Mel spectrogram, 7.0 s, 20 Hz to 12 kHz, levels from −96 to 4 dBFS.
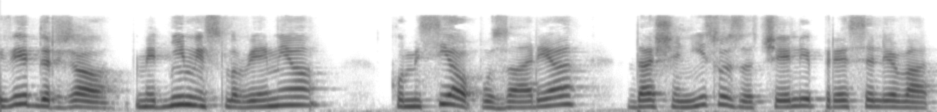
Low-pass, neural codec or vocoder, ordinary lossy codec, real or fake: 7.2 kHz; codec, 16 kHz, 2 kbps, X-Codec, HuBERT features, trained on balanced general audio; MP3, 48 kbps; fake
